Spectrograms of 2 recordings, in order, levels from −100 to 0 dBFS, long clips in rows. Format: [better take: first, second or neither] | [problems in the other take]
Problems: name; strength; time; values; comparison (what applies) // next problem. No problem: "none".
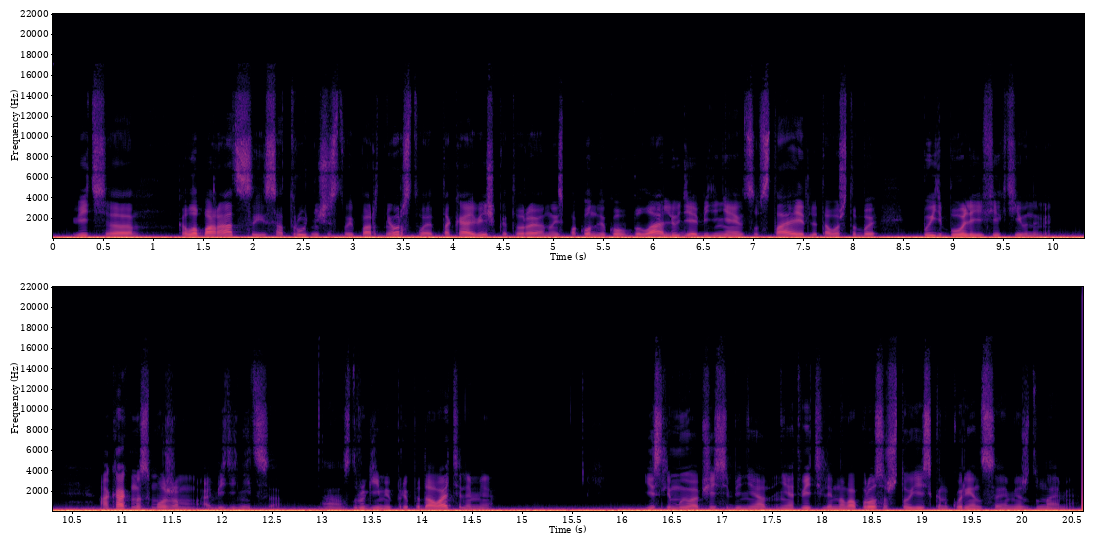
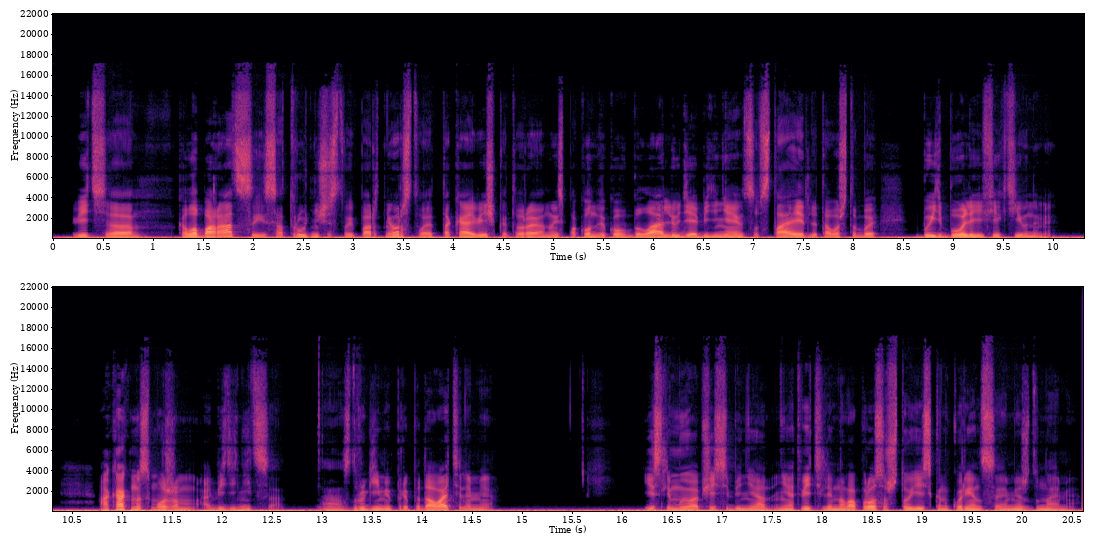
second | low rumble; loud; throughout; as loud as the speech; faint in the second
